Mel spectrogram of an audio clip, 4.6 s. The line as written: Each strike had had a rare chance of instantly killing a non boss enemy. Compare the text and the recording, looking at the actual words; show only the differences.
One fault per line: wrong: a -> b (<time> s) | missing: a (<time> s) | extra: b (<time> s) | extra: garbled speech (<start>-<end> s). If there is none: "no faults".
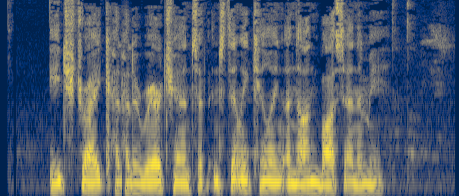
no faults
